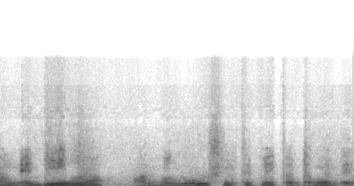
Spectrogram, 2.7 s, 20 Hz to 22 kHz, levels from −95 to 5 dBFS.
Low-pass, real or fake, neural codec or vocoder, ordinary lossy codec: 14.4 kHz; fake; codec, 44.1 kHz, 0.9 kbps, DAC; Opus, 16 kbps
